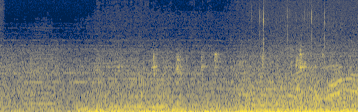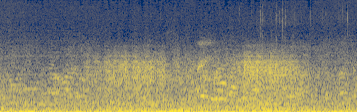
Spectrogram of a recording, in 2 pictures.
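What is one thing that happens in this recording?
Wind blows steadily over open snow.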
